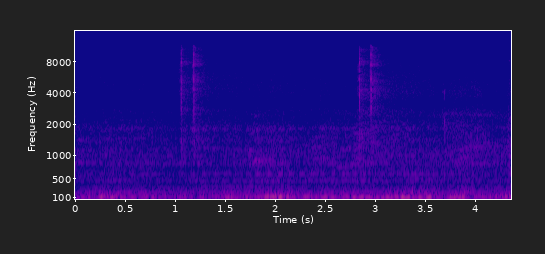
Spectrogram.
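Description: Near silence with a faint low hum, broken by two faint computer mouse clicks, each a quick double click, about a second in and again just before three seconds.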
